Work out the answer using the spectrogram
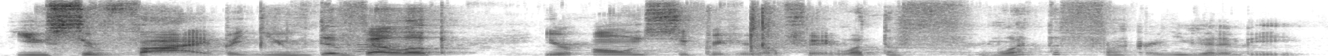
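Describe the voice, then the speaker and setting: Bright-voiced young man, casual and profane. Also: mid-range voice, big pitch swings, gravelly, slight background noise. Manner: loose and profane, quick to laugh. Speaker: podcast host. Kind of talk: casual chat. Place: home room.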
